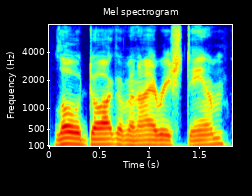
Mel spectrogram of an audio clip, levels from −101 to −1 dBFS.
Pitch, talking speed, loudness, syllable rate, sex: 125 Hz, 195 wpm, -16 LUFS, 4.1 syllables/s, male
